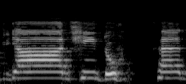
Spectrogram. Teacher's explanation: dhi and kha both are Mahaprana in the second line and both should be heard clearly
